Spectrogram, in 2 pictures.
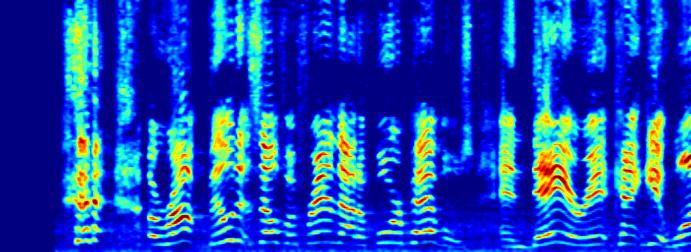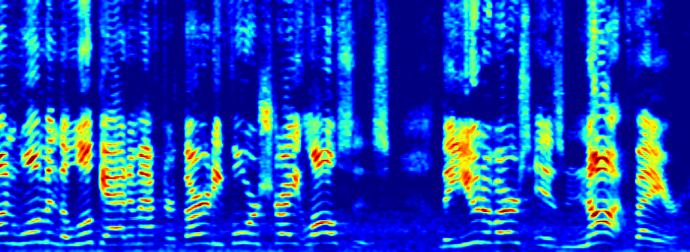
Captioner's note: laughs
